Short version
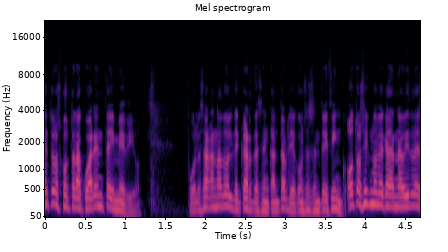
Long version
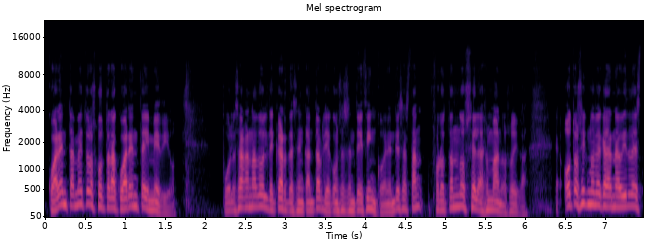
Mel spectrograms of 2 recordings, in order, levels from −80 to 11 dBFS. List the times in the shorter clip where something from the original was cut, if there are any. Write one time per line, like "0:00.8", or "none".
0:03.7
